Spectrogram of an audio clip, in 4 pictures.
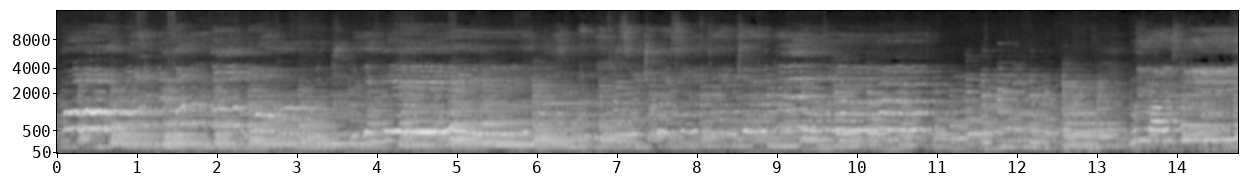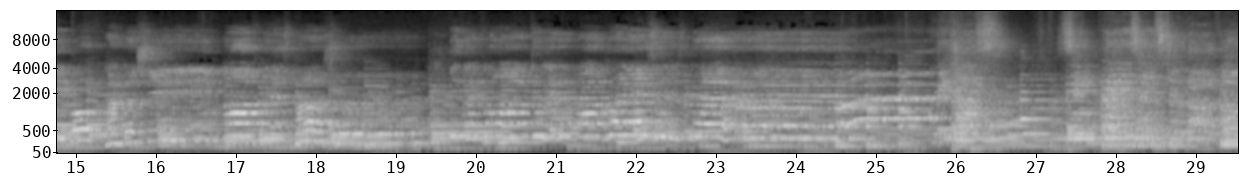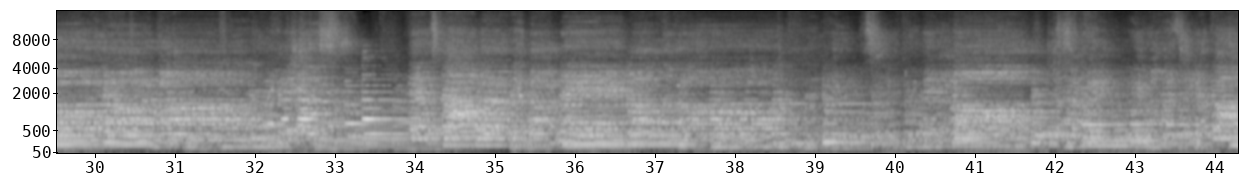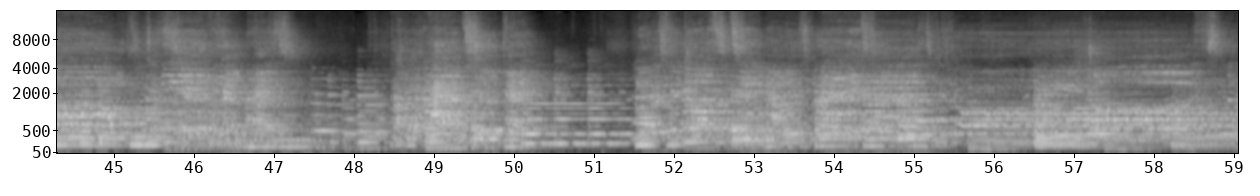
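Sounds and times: choir singing in harmony: 0.0 - 59.0.

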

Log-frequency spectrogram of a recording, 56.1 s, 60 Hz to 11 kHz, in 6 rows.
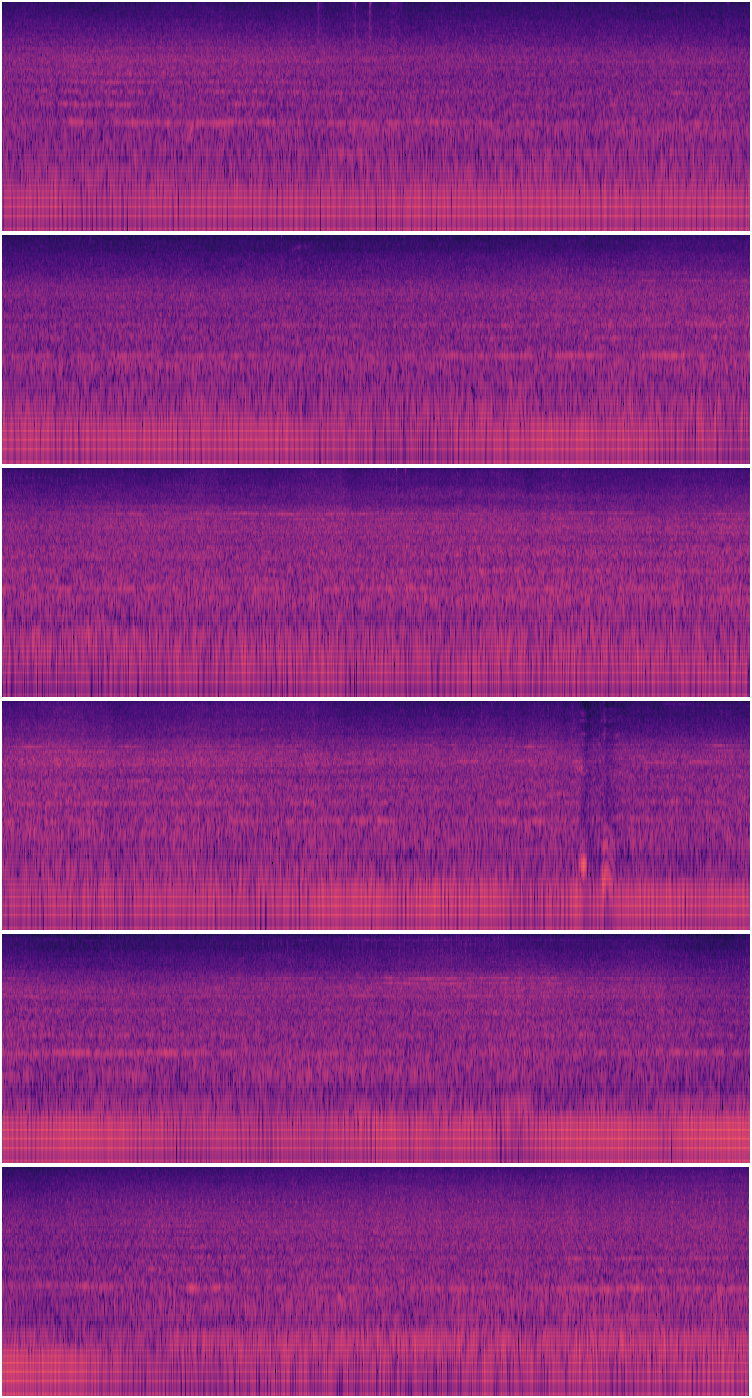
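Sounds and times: high-pitched whine: 0.0 - 56.0
loud engine drone: 0.0 - 56.0.

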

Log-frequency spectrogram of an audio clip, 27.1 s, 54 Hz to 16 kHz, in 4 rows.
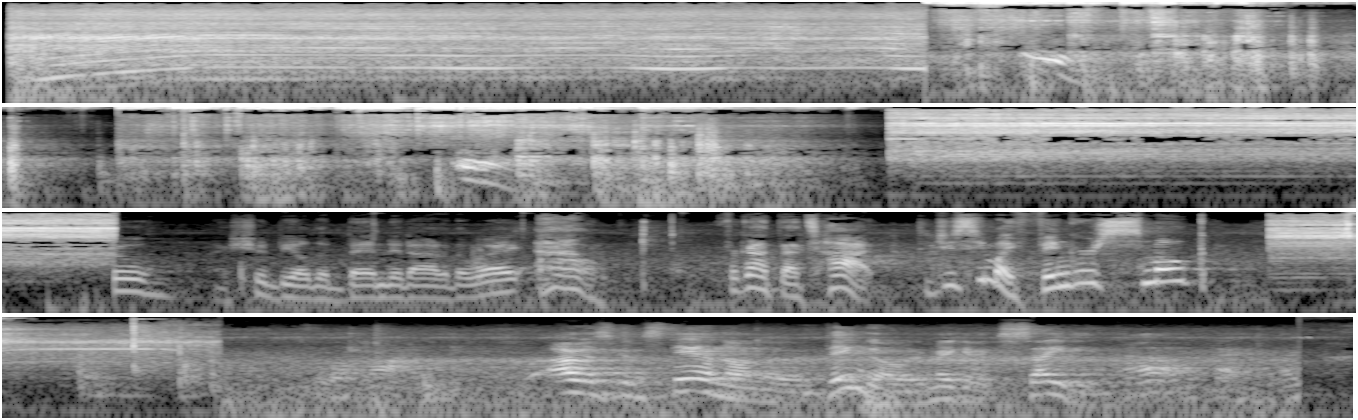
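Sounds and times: knocking and rattling: 4.6 - 11.1.

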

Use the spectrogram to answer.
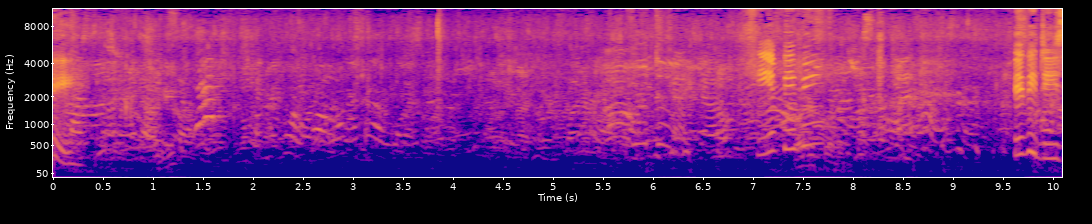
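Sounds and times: child and adults chattering: 0.0 - 10.0.

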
